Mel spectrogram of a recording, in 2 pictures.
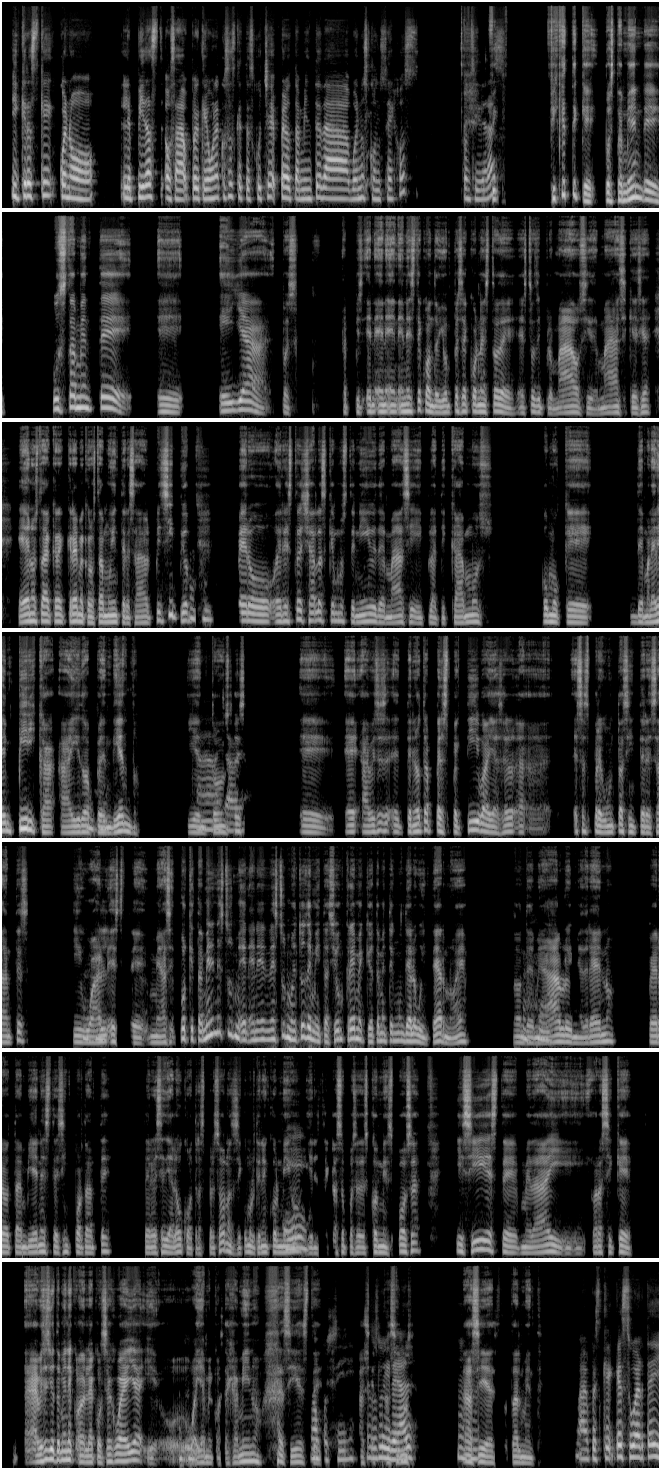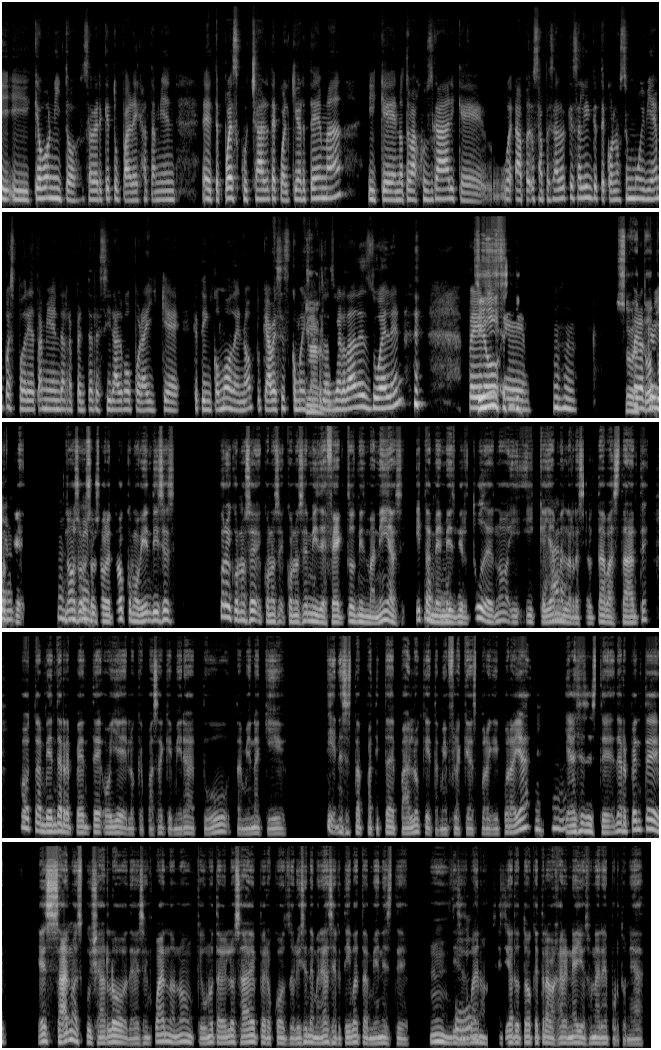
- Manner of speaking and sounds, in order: other background noise; chuckle; chuckle
- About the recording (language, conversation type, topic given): Spanish, podcast, ¿Qué consejos darías para escuchar sin juzgar?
